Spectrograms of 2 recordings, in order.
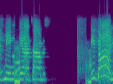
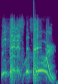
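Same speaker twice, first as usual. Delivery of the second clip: excited. Real, not acted.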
